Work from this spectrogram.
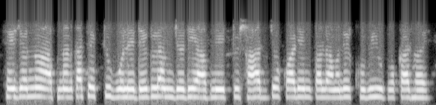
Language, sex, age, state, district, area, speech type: Bengali, female, 30-45, West Bengal, Darjeeling, urban, conversation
